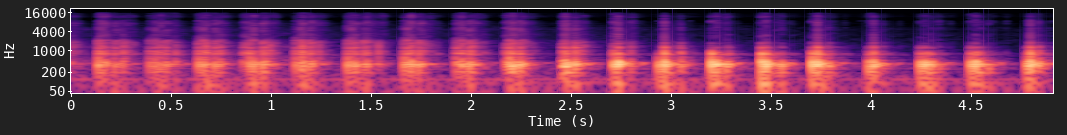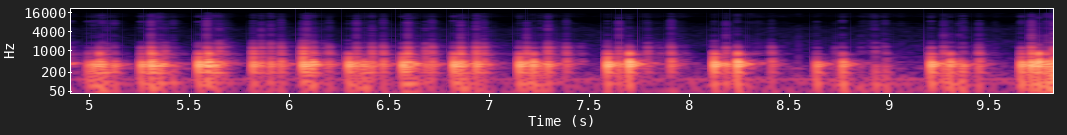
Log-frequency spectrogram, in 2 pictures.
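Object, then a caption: Cloth-covered hardcover book. A solid red textured cloth hardcover book, held upright, is tapped fast on its cover with fingertips and nails. The taps are dry, quick-decaying thumps with a hollow midrange tone and faint bright clicky edges from the nails. They come in a rapid, uneven rhythm of about four bursts per second.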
